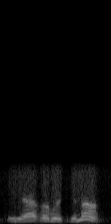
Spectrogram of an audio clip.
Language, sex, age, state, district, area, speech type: Maithili, male, 18-30, Bihar, Supaul, urban, conversation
